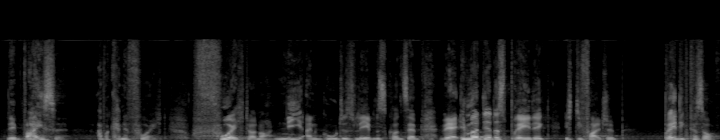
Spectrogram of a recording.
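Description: A middle-aged man preaching a sermon, lively and animated, swinging between loud exclamations and soft whispered lines. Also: medium pitch, moderate pace, slightly rough. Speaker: pastor.

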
